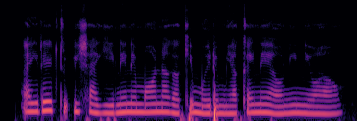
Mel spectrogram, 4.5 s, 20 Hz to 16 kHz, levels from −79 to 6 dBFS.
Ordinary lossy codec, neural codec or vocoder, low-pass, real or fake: none; none; 14.4 kHz; real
